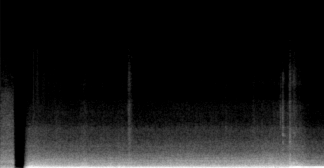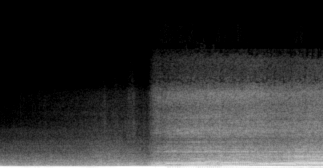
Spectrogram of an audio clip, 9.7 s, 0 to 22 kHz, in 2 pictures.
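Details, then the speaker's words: Nissan 350Z on the road after a rubber grommet fix for a check-engine light and limp mode. Clean rising engine note through the gears with smooth pulls after each shift and no hesitation: normal acceleration. "oh sounds like she's running real pretty no issues at all no hesitation no nothing man"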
